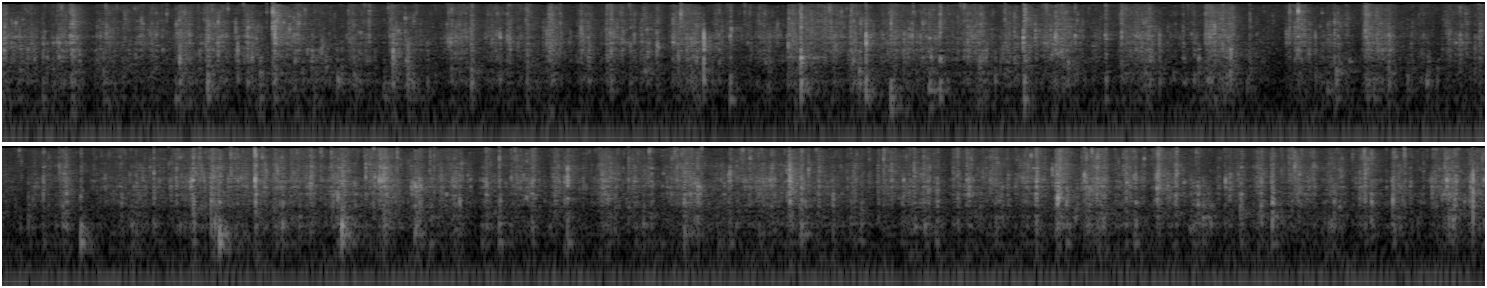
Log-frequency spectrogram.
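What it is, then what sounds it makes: Plastic water bottle being crinkled. Fingers squeeze and crinkle a hollow, clear plastic water bottle with a blue label. A steady stream of dense, bright crackles and crinkles runs throughout, with occasional sharper snaps standing out above the constant rustle.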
